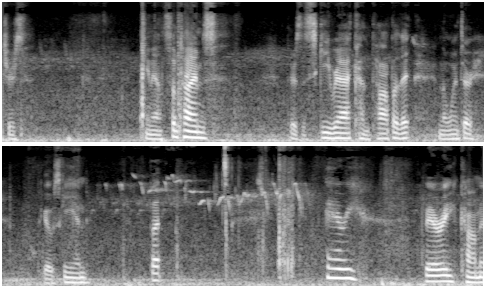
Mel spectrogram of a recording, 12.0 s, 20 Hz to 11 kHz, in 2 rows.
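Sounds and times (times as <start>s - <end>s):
low outdoor rumble: 0.0s - 12.0s
small birds chirping: 0.0s - 12.0s
faint footsteps or taps: 7.5s - 9.8s.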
